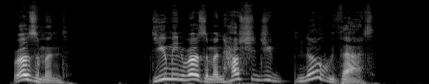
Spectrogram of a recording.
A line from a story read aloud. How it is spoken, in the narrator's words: he faltered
